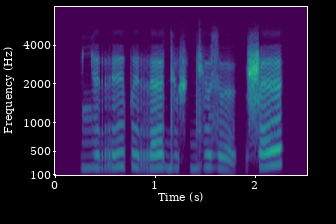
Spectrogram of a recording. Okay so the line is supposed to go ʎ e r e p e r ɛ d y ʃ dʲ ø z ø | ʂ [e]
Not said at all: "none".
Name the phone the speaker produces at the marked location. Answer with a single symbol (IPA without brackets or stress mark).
ɛ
